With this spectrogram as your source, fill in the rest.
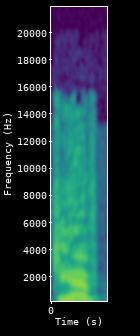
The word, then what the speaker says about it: Kiev: You know, Russia, in theory, hasn't worked out for them so far, roll into Ukraine and get into Kiev, which is still pronounced Kiev.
